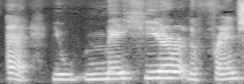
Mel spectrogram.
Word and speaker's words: un: So it's un, it's not en, it's un.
